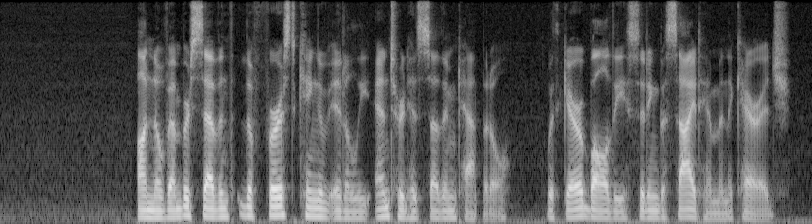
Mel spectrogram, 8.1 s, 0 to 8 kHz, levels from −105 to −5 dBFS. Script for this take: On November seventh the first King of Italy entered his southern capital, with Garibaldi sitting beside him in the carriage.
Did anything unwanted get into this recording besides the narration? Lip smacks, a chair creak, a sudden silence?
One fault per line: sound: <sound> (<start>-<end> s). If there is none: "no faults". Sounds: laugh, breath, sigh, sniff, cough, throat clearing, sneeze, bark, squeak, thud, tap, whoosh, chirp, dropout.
no faults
